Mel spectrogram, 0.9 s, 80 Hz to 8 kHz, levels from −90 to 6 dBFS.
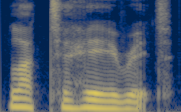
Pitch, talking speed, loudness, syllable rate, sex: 160 Hz, 265 wpm, -16 LUFS, 4.6 syllables/s, female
